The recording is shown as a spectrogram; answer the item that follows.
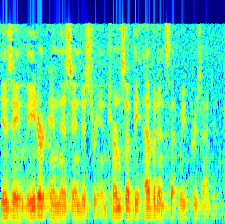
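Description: A man in a normal speaking voice, fairly low-pitched, with lively intonation at a fairly quick pace. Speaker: appellant's attorney. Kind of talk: appellate oral argument. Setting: courtroom. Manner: formal.

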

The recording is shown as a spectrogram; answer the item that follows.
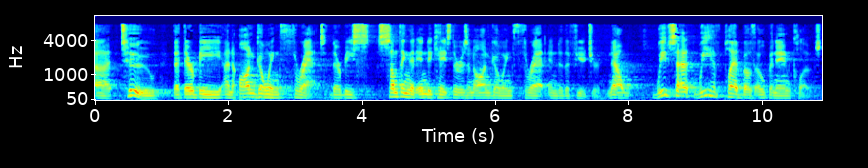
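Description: The speaker has an ordinary speaking voice with lively intonation. Their loudness swings a lot. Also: man, medium pitch for a man, moderate pace. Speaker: appellate lawyer. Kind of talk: oral argument. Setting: courtroom.

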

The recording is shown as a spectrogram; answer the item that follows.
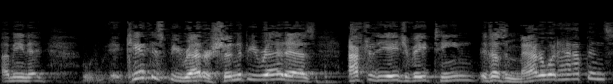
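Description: A man at a moderate pace with lively intonation, over noticeable background noise. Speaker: chief judge. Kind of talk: presiding over oral argument. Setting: courtroom. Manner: formal.

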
